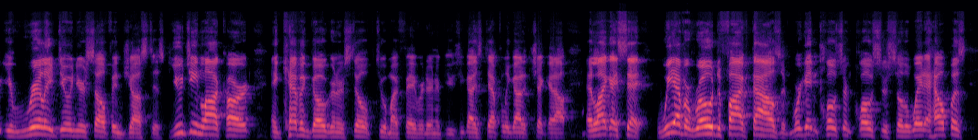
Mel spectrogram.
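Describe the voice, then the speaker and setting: A man's voice: fairly high pitch, pushed and bright. Upbeat middle-aged man hosting a stream. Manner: upbeat, plugs the channel often. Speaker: podcast host. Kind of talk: casual live-stream chat.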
